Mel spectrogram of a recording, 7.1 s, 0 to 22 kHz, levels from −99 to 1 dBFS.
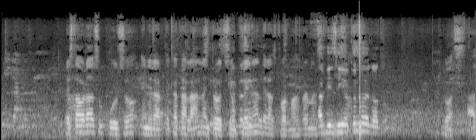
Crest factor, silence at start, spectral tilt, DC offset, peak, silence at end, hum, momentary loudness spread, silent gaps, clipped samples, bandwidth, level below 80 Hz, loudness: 22 dB; 0 s; -4.5 dB/octave; under 0.1%; 0 dBFS; 0 s; none; 22 LU; none; under 0.1%; 16 kHz; -54 dBFS; -21 LUFS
